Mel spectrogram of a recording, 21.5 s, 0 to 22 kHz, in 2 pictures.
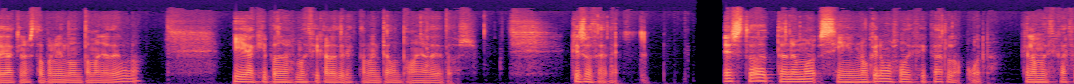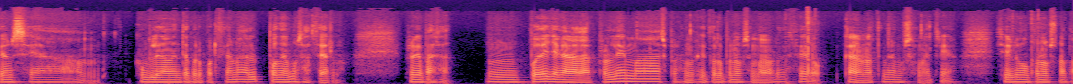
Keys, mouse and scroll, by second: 7.0 Delete, 9.5 click, 9.9-10.7 middle drag, 10.7-12.3 scroll up 1, 12.3-14.1 shift+middle drag, 14.1-21.4 drag.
